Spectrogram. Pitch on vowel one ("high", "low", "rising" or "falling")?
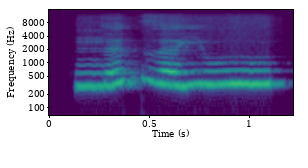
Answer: rising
